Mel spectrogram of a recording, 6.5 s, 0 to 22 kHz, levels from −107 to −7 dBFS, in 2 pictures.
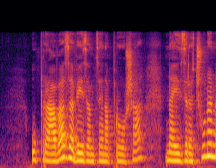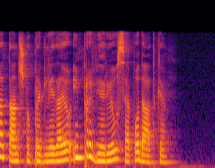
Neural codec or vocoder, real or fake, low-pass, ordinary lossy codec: none; real; 9.9 kHz; none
